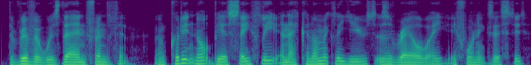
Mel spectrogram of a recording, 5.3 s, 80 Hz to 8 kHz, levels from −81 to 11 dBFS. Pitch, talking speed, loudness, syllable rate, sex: 120 Hz, 270 wpm, -20 LUFS, 7.6 syllables/s, male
